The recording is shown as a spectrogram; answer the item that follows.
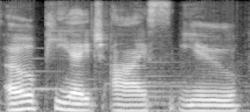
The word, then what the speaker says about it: Ophiuchus: Ophiuchus, I think is how it's pronounced. It's Ophiuchus. Chus. I've been pronouncing it horrifically wrong.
